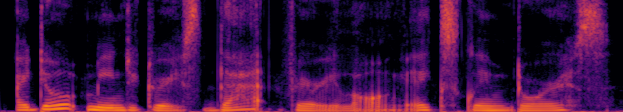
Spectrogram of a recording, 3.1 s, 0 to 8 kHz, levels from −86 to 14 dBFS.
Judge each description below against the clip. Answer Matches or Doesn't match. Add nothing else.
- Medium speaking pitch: Matches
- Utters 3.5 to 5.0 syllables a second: Doesn't match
